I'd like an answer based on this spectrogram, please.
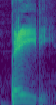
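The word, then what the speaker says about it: Badie: B 's name and he just wrote back batty like you know again emphasis on the first syllable batty okay like we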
